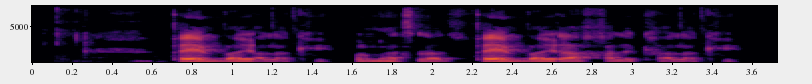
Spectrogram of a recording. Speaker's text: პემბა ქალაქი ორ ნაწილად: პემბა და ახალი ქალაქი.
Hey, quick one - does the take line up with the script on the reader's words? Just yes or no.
yes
